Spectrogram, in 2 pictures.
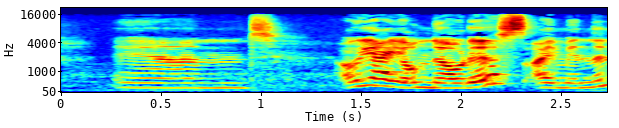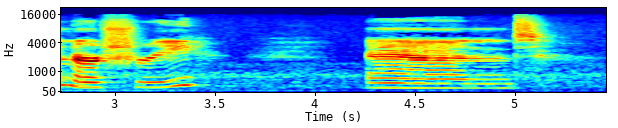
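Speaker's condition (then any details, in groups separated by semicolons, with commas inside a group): No condition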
